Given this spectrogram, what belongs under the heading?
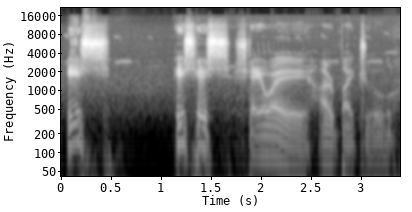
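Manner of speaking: scared snake hissing a threat, yelp then hisses. Pretend. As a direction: hiss out the words like a cornered snake.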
